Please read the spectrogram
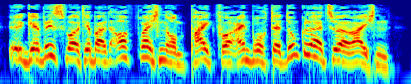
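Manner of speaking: high, quick innkeeper voice; hesitate, then chatter high to a customer; innkeeper character. A narrator's reading.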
